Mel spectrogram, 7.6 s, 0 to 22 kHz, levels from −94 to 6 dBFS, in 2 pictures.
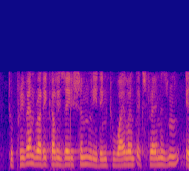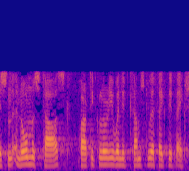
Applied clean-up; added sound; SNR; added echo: none; none; none; none.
